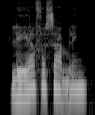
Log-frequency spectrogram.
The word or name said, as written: lærerforsamling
